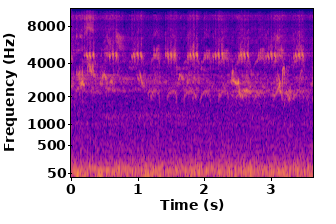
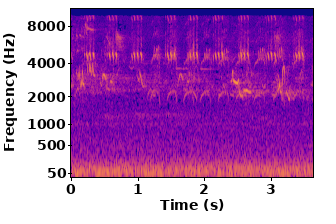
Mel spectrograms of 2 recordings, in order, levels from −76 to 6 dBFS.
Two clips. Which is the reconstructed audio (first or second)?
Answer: first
